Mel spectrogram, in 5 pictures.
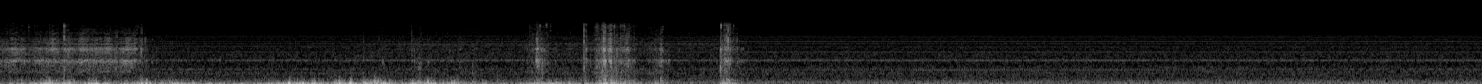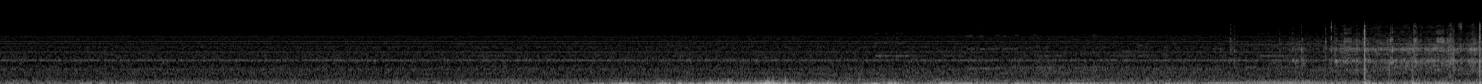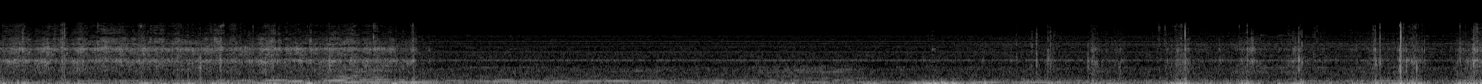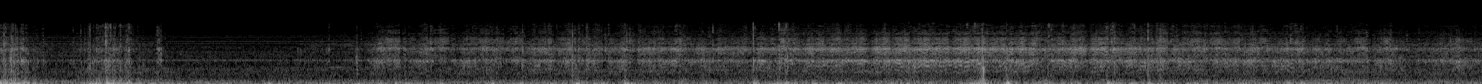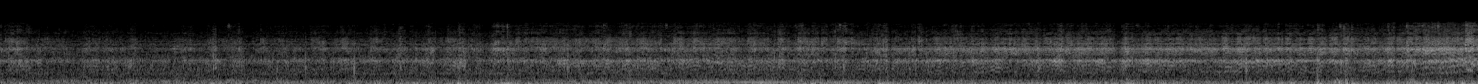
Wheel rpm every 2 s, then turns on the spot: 20, 0, 10, 10, 0, 0, 0, 0, 0, 0, 0, 0, 0, 0, 30, 40, 30, 0, 0, 0, 0, 0, 10, 10, 30, 40, 40, 50, 40, 30, 30, 30, 40, 40, 40, 40, 50.
6-8 44-46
